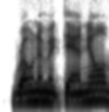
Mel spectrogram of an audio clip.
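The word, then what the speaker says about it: Ronna McDaniel: I wanted to talk to you about what has been going on this past week about Rona McDaniel. Am I pronouncing her name right? – Yeah.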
